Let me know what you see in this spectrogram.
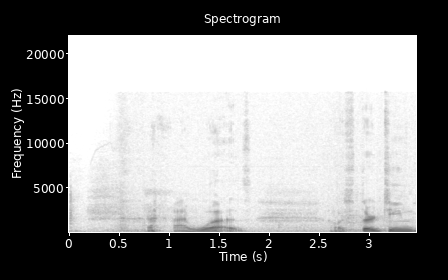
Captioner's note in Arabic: يضحك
